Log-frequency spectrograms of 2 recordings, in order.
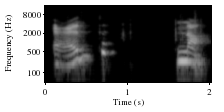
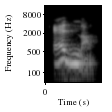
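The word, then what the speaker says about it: عندنا: have عدنا, which is actually we mostly like pronounce it عدنا without like the first N. It's just because for pronunciation it makes it easy, and this is like we have عدنا عدنا.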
